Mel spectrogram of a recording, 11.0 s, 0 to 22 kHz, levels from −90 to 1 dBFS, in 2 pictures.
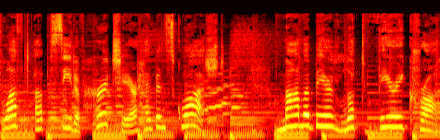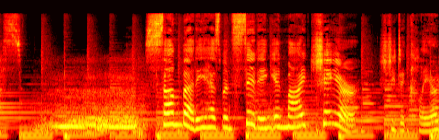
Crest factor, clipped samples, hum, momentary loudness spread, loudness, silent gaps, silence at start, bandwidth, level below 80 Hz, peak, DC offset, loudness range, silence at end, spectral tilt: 18 dB; under 0.1%; none; 11 LU; -21 LUFS; none; 0 s; 15.5 kHz; -38 dBFS; -4 dBFS; under 0.1%; 3 LU; 0 s; -3.5 dB/octave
